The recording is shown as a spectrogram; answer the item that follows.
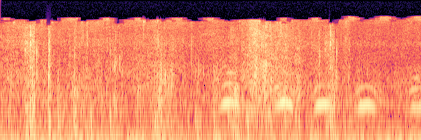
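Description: A soldier running in combat kit: scattered footfalls and rattles, then from about a second in about five short, quick voiced huffs of hard breathing as he reaches cover.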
